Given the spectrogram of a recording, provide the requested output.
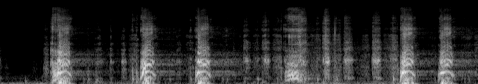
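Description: A Chow Chow puppy barks loudly, sharp yelping barks coming in a quick, uneven series.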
